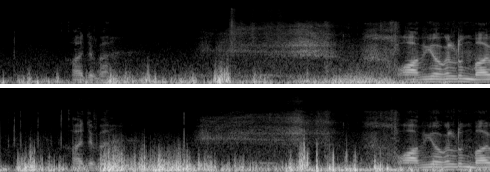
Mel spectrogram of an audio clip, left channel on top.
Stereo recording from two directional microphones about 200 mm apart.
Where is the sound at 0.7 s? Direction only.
Centre (ahead or behind).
